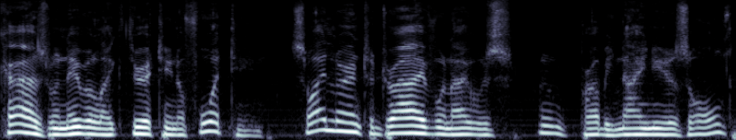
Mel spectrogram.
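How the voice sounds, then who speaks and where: A man with a Boston accent speaks at a fairly high pitch. His tone is dark and mellow, with ordinary pitch variation. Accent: Boston-area New England. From Massachusetts (Norfolk). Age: 70s. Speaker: racing hall of fame inductee. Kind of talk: acceptance speech.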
